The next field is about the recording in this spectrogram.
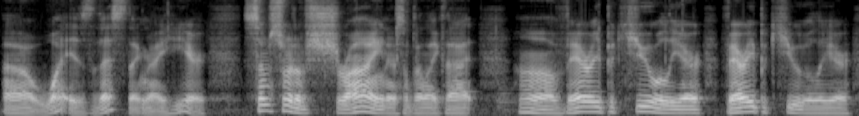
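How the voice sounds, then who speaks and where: A man plays out an improvised video game story. His pitch moves around a lot. He is casual and a bit bossy. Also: lively intonation, unhurried. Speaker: gamer performing a role-play. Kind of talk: improvised game role-play.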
